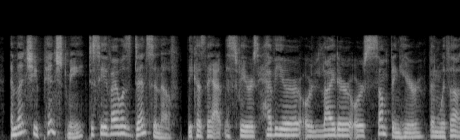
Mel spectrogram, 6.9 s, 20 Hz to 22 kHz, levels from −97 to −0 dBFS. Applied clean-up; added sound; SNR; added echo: none; none; none; none.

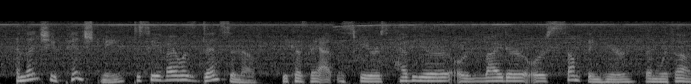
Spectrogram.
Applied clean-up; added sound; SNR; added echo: none; Sawing; 7 dB; none.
